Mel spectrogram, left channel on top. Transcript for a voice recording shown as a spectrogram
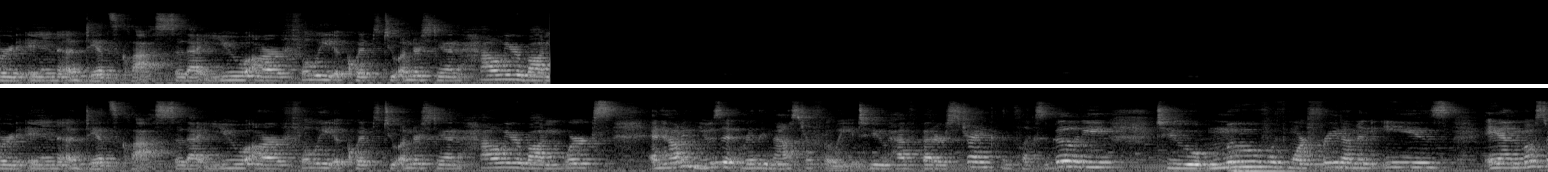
in a dance class, so that you are fully equipped to understand how your body works and how to use it really masterfully to have better strength and flexibility, to move with more freedom and ease, and most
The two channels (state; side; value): drops out; left; at 5.5 s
